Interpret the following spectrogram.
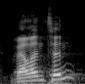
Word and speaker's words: Valentin: Valentin. Yep. He told me tonight I've been saying his name wrong, which I feel really, really bad about, but he was kind enough not to be upset.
